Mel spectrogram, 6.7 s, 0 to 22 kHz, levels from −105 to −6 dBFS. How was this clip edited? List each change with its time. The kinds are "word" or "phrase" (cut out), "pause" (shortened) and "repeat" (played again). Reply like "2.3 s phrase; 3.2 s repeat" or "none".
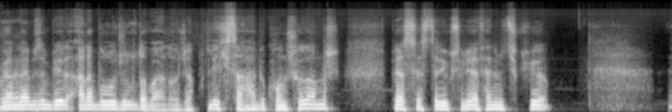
2.0 s pause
